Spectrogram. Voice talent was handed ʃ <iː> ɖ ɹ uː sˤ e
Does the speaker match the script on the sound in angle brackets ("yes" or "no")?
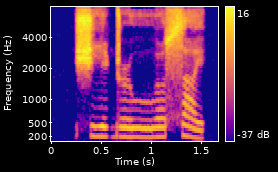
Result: yes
